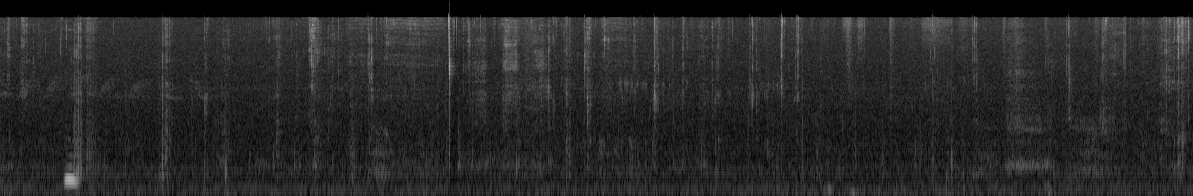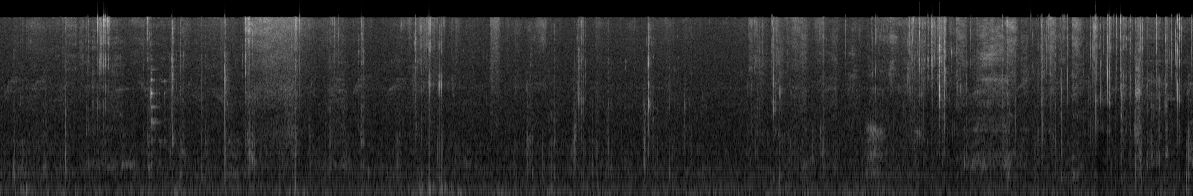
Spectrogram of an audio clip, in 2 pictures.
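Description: Close-up eating sounds: chewing and biting into a fried dumpling, with many short wet clicks and crunches. A brief loud puff or mouth sound comes about a second in.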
